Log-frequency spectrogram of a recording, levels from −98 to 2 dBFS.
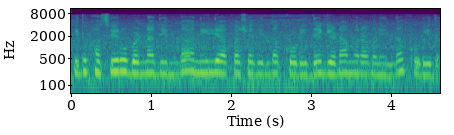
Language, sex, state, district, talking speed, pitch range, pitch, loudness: Kannada, female, Karnataka, Mysore, 105 wpm, 200-220 Hz, 210 Hz, -24 LUFS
